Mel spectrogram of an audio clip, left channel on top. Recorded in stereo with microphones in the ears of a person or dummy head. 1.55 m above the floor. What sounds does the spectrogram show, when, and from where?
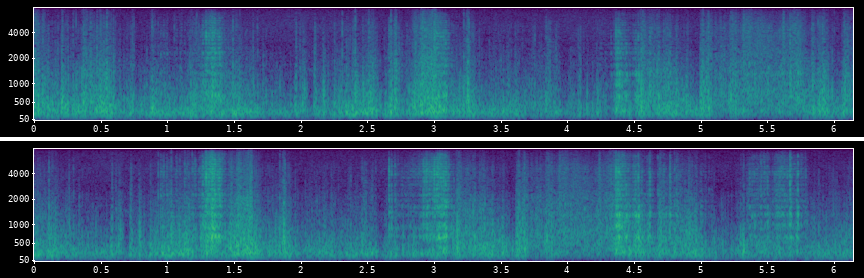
0.9 s a rattle: 40° right (ahead or behind)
